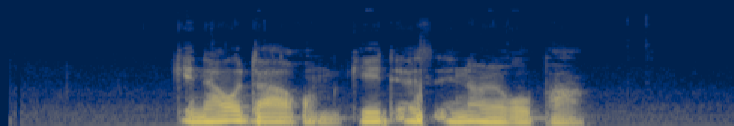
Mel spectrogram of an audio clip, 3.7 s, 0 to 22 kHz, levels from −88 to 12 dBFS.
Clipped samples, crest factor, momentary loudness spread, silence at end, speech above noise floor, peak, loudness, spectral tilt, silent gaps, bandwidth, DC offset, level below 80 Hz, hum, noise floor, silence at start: under 0.1%; 16 dB; 9 LU; 0.75 s; 42 dB; -2 dBFS; -17 LUFS; -12 dB/octave; none; 4.2 kHz; under 0.1%; -42 dBFS; none; -57 dBFS; 0.9 s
